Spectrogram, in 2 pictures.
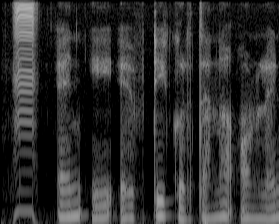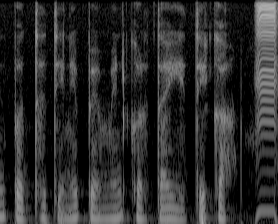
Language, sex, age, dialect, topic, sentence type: Marathi, female, 25-30, Northern Konkan, banking, question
